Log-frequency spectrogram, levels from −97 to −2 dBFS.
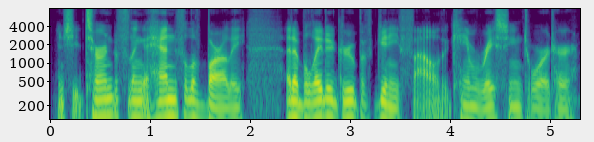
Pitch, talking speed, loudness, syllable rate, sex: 105 Hz, 240 wpm, -19 LUFS, 6.1 syllables/s, male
